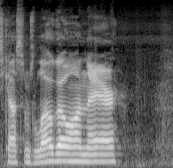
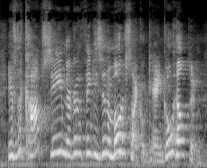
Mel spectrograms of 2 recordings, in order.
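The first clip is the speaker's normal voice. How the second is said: high-pitched imitation of mom telling dad off; mock yell at much higher pitch, no real volume; 9 semitones higher, faster than usual. Mom yelling at dad to go help, retold mock yell. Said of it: "My mom starts yelling at him".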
